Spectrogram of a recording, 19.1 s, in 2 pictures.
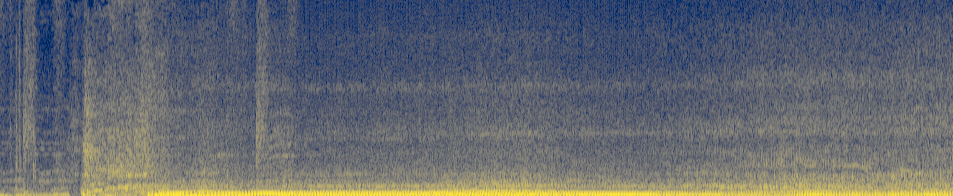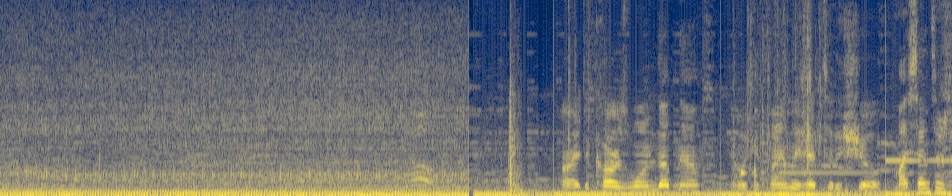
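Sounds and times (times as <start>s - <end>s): car engine at high idle: 1.2s - 14.2s.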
